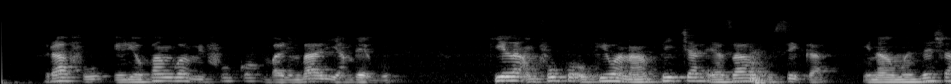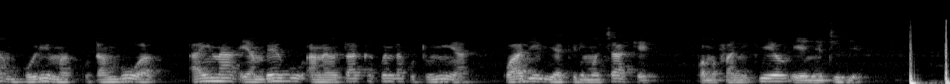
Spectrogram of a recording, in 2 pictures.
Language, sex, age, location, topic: Swahili, male, 25-35, Dar es Salaam, agriculture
